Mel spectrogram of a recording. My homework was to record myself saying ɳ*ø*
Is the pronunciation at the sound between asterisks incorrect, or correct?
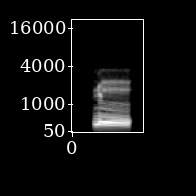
correct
